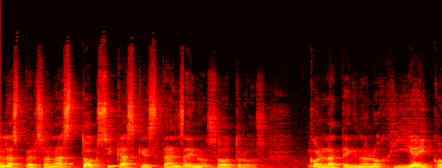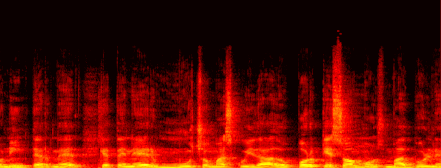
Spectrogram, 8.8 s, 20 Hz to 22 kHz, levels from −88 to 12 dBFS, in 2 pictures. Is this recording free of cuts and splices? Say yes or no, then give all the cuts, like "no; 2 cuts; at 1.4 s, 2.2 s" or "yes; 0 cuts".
no; 3 cuts; at 1.8 s, 3.1 s, 5.4 s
